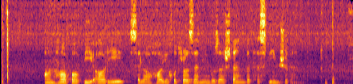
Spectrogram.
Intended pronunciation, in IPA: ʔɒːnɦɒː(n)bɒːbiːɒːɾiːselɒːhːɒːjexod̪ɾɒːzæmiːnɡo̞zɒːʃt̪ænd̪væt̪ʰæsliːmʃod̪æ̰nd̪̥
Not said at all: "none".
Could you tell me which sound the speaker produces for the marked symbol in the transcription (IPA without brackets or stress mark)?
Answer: none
